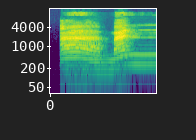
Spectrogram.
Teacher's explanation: Nunnya itu kayak mau lompat ke makhrajnya ta.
